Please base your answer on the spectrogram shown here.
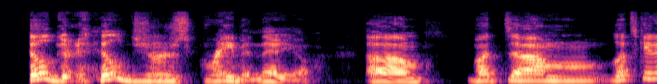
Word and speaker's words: Hilgers Graben: colleague Rose Jones has joined us today from Graber's. I'm going to mispronounce the firm, but Rose can introduce. Hilgers Graben. Hilgers Graben.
